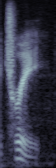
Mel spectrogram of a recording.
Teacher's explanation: in the Philippines that's how they say three they say tree they can't they don't have th sounds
